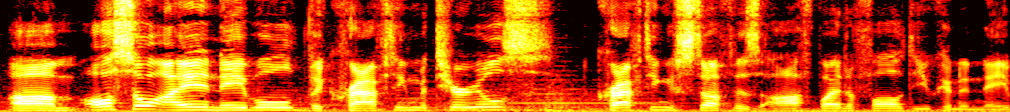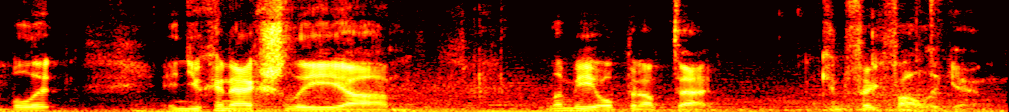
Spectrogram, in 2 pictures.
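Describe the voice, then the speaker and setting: A man's voice: mid-range voice, brisk, over music. A man giving an informal, unscripted tech walkthrough, hesitant and thinking aloud, with the odd mild swear. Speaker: tech video creator. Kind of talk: casual unscripted screen-share walkthrough. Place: indoors at a computer.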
